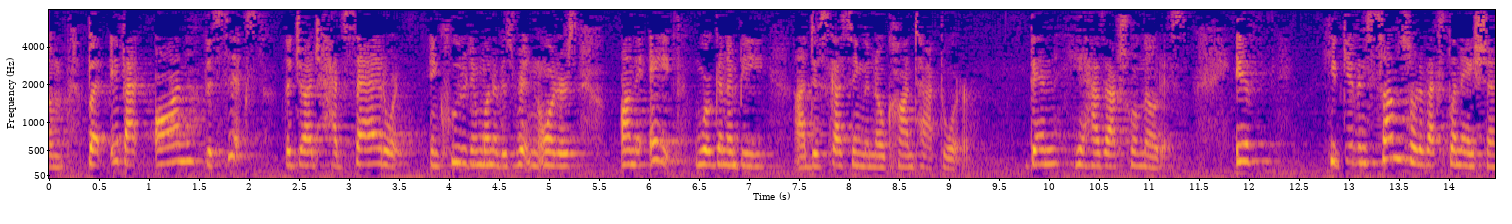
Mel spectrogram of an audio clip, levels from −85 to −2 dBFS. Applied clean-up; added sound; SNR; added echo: none; none; none; none.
